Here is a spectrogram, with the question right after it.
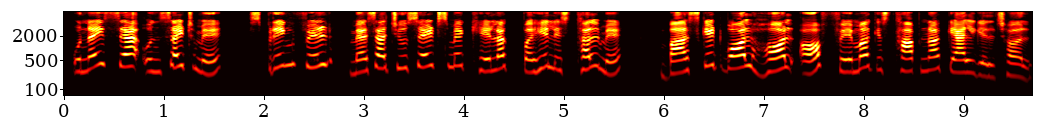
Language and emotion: Maithili, neutral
